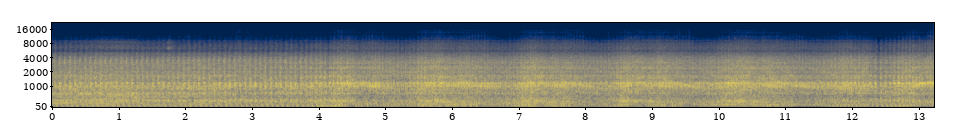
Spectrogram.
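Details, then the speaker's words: Honda Beat FI scooter, rough and clattery, with a dull knock under the idle and heavy shake. A loose, worn crankshaft main bearing worsens vibration at low and high rpm. Fix was an original block plus piston kit, keeping the con rod. "berarti sumber masalahnya ada di pagar kruk as-nya Ya udah koplak jadi getarannya semakin besar ya di RPM rendah dan RPM tinggi jatuh jelek ya"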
